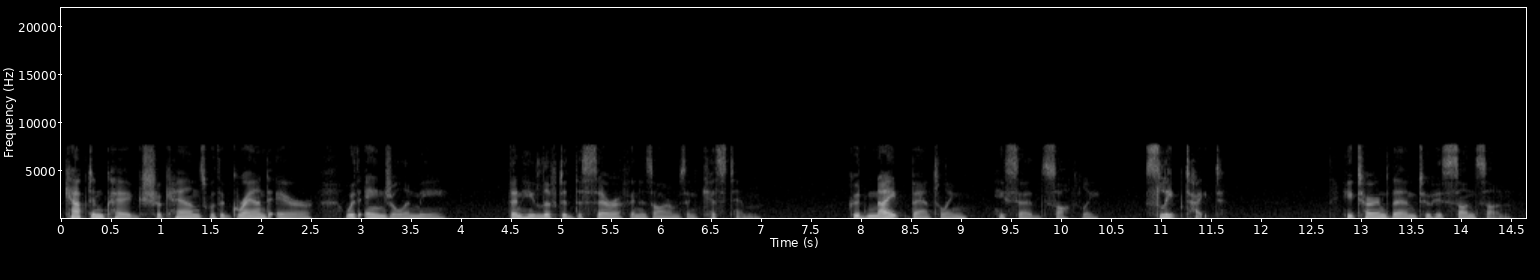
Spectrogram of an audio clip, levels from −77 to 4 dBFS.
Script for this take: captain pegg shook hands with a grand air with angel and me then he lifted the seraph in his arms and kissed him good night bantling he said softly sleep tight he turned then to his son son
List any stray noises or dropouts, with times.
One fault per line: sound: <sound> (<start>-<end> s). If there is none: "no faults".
no faults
